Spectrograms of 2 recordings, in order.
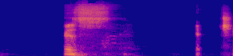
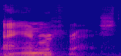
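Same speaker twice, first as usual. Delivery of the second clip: whisper; 5 semitones lower, 15 dB quieter, much slower than usual. Pretend. Echoing partner's remark softly.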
